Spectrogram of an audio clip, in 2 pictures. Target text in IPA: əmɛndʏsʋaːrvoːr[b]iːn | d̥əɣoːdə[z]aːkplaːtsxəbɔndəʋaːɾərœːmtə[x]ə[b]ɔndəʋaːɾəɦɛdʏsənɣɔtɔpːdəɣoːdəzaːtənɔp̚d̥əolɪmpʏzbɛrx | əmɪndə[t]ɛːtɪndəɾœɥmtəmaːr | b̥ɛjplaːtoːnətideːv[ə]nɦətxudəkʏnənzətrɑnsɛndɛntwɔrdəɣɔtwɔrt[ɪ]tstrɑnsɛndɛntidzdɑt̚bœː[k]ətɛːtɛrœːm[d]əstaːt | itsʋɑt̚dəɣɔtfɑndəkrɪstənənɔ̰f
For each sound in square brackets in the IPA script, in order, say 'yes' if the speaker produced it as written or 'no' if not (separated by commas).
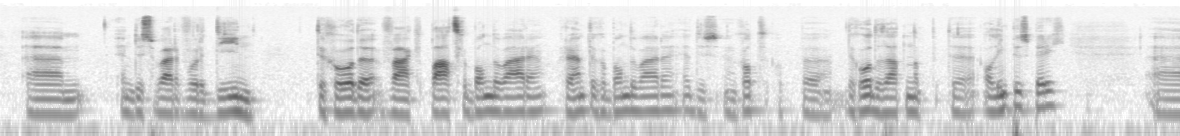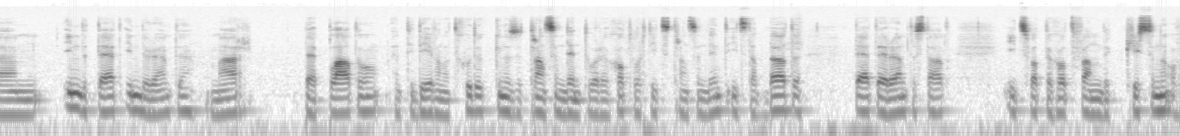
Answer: no, no, no, yes, yes, no, no, no, no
